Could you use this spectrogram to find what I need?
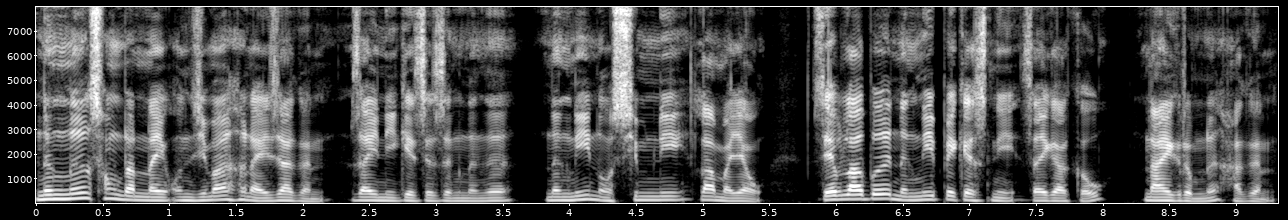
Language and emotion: Bodo, neutral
